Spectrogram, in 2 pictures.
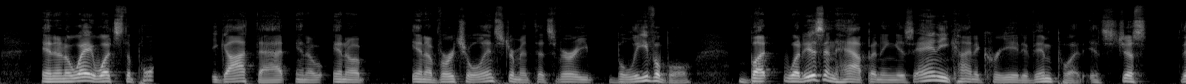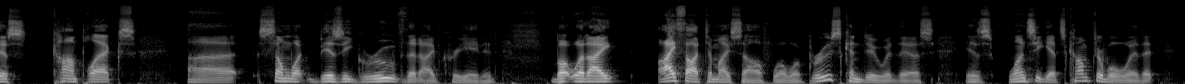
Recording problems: audio cutting out; at 1.5 s for 0.5 s

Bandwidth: 16.5 kHz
